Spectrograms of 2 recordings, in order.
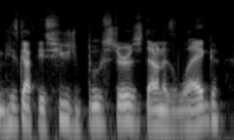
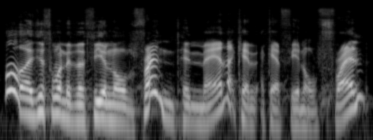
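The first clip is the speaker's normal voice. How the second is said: genial Scarecrow King; 3 semitones higher, 6 dB louder than usual. Acted. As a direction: play the Scarecrow King greeting an old friend. Voices Scarecrow King figure.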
